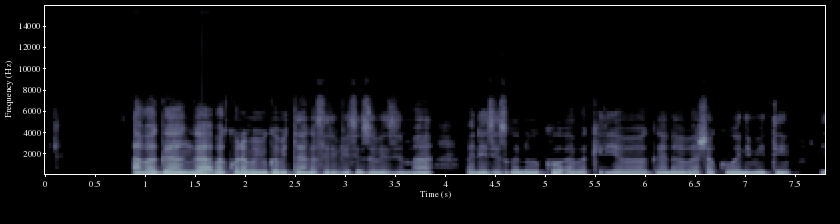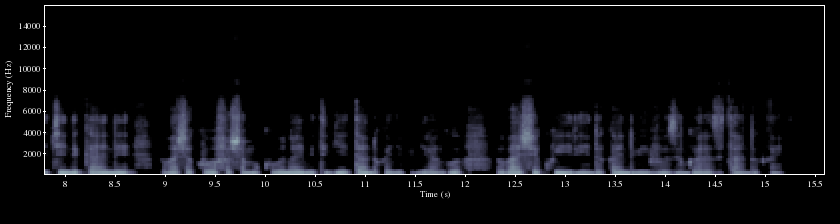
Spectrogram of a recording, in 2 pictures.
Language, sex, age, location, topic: Kinyarwanda, male, 25-35, Nyagatare, health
